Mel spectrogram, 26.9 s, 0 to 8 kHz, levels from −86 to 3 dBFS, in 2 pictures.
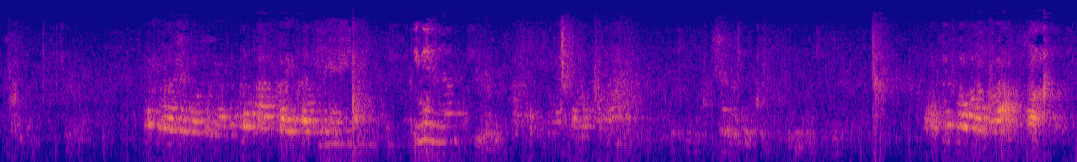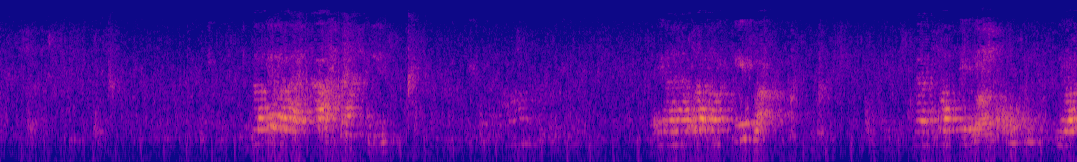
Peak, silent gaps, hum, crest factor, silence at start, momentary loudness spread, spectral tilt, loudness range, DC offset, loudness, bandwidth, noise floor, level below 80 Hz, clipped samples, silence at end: -14 dBFS; none; none; 22 dB; 0.05 s; 25 LU; -0.5 dB/octave; 15 LU; under 0.1%; -34 LUFS; 7 kHz; -58 dBFS; -76 dBFS; under 0.1%; 0 s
